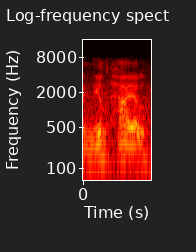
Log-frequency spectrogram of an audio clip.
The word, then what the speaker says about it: Nelchael: Ele se escreve Neusa Chael, tá? Com o Ch. Só que quando nós formos pronunciar esse nome é Nelrahael Ra, né?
